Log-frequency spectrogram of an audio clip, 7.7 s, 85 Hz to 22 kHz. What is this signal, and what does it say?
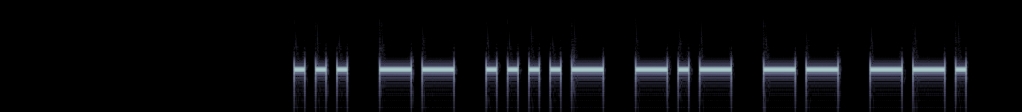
Morse code, heard as a keyed tone, about 15 wpm, 700 Hz. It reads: SM4KMG
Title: DXCC-100 Call Signs - 6 Characters - Repeated 3x - 15wpm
